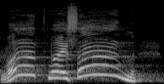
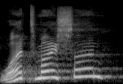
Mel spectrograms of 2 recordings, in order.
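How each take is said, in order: First: It is read in a put-on female Jewish accent. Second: It is read in the speaker's ordinary voice.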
